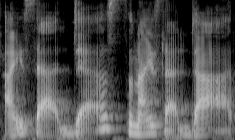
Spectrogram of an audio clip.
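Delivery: high, slow mock Perez; Perez Hilton impression. Host mocking Perez Hilton to Victoria in a high drawl. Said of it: "he's like".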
